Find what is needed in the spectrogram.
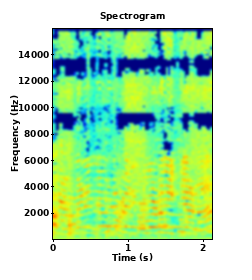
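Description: Several children's voices talking and calling out over one another, with a faint steady tone underneath.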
